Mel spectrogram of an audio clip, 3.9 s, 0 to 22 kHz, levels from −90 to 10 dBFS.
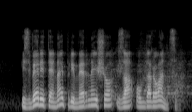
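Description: Speech carried over a call, with the top end stopping near 8 kHz as the Opus call codec band-limits it. From 2.1 s to the end there is feedback echo between two devices. A second device in the same room plays this call back, and its sound leaks into the first microphone. Each device's echo canceller removes only its own playback, so the leak survives. Repeats come back roughly every 0.4 s, peaking about 22 dB below the direct speech, each pass thinner and more ringing.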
